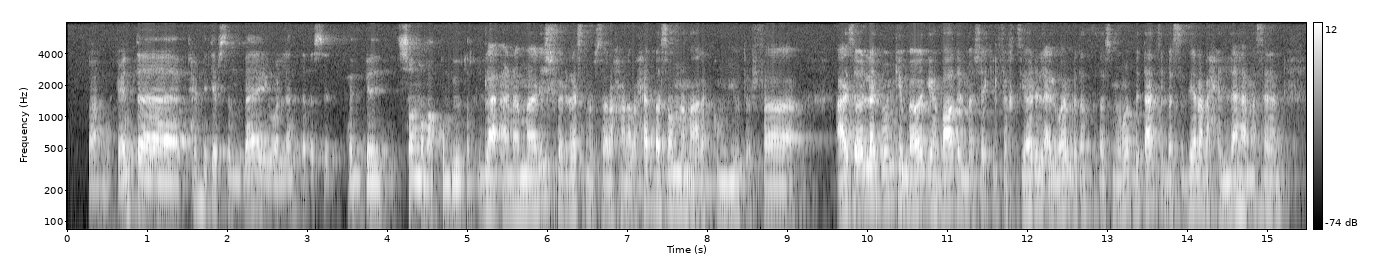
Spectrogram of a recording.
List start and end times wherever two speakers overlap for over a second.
none

